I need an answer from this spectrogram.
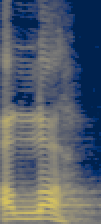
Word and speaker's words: Allah: Tidak ada seorang pun di kalangan masyarakat Timur Tengah ketika menjumpai istilah Alif, Lam, Lam, Ha dibaca Allah. Tetapi mereka serempak menyebutnya dengan pronunciation Allah. Menyebut dengan sebutan Allah.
